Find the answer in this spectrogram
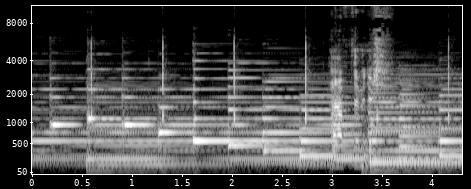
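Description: Upright piano playing seventh-chord arpeggios in the right hand, even notes moving up and down over a held left-hand chord. The arpeggios are played in time to a metronome set at 84 beats a minute.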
